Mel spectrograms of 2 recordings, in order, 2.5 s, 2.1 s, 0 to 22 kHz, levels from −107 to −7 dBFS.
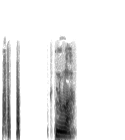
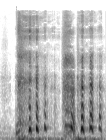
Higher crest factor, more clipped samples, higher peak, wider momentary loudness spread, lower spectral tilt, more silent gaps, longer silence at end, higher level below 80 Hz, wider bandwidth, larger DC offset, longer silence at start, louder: about the same, 20 dB vs 20 dB; neither; first, -2 dBFS vs -8 dBFS; first, 17 LU vs 14 LU; first, -11 dB/octave vs -4 dB/octave; first, 0.22-0.32 s, 0.41-0.94 s vs none; first, 1.05 s vs 0.1 s; second, -58 dBFS vs -48 dBFS; second, 5.6 kHz vs 16 kHz; neither; second, 0.05 s vs 0.3 s; first, -16 LUFS vs -27 LUFS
